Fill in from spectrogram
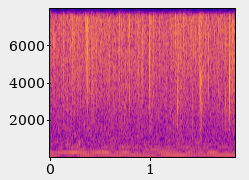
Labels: {"label": "biophony, midshipman", "recorder": "SoundTrap 500"}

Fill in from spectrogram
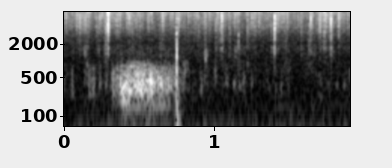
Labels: {"label": "biophony, growl", "recorder": "SoundTrap 600 or HydroMoth"}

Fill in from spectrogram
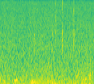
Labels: {"label": "ambient", "recorder": "HydroMoth"}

